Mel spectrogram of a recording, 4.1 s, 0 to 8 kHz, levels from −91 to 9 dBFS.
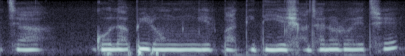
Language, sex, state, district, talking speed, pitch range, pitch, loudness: Bengali, female, Tripura, Unakoti, 105 wpm, 240-250 Hz, 245 Hz, -17 LUFS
